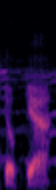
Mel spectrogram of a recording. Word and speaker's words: Yogyakarta: Dalam penggunaannya sehari-hari, Yogyakarta lazim diucapkan Jogja, atau Ngayogyakarta.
